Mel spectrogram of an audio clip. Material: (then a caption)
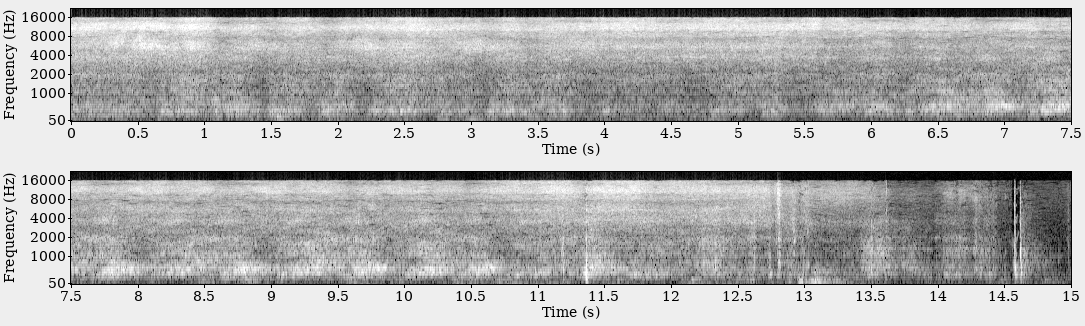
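Cardboard. Fingertips rub and scratch the top of a long, hollow cardboard tripod box resting on a table. The result is a steady, breathy hiss with a rhythmic scratching texture and a hollow midrange body. Near the end, the hands grip the box by its sides and the sound thins out, ending with a couple of faint knocks.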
